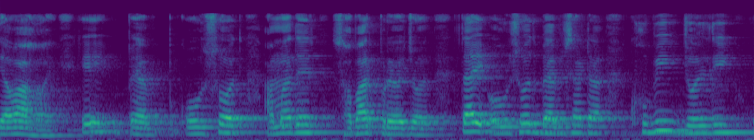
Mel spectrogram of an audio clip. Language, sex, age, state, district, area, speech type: Bengali, male, 30-45, West Bengal, Purulia, urban, spontaneous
